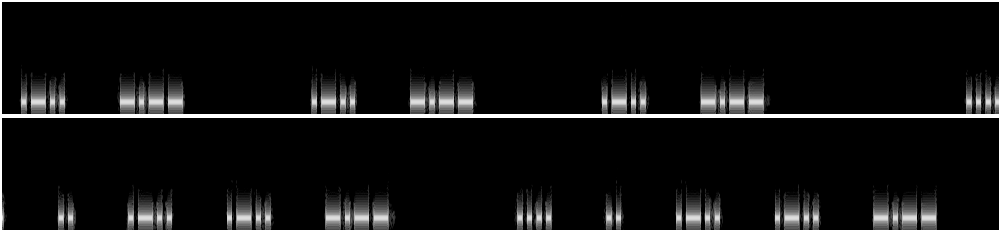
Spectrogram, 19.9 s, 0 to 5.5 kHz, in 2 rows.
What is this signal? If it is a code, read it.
Morse code, heard as a keyed tone, about 25 wpm, spaced as for 12 wpm, 600 Hz. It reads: LY LY LY HILLY HILLY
